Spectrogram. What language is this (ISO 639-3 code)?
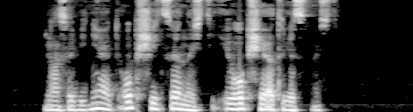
rus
